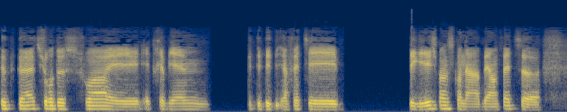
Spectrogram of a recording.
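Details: Adult male who stutters, a student residence animator, interviewed in French; stuttering.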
